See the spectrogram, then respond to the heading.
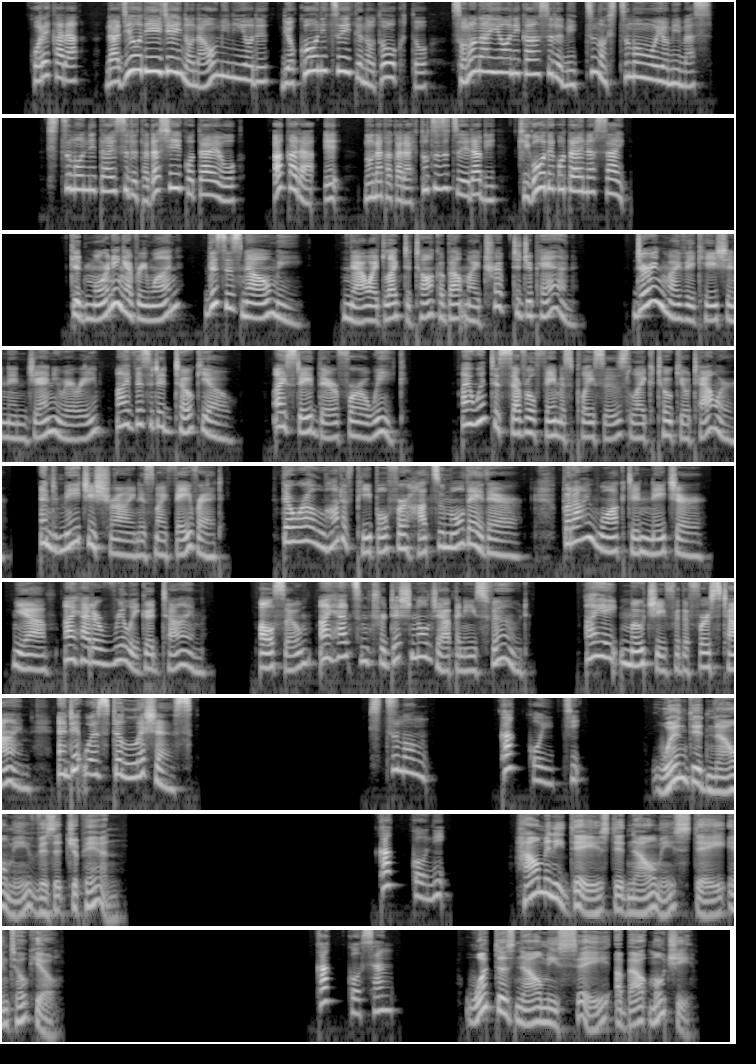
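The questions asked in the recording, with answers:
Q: When did Naomi visit Japan?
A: In January (during her vacation)

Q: How many days did Naomi stay in Tokyo?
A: Seven days (a week)

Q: What does Naomi say about mochi?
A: She ate it for the first time and it was delicious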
